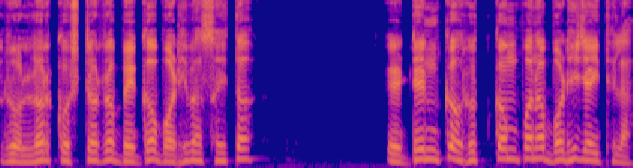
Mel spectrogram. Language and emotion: Odia, fearful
